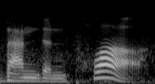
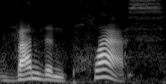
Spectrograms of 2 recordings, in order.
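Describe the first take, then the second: First: The name is given a French-sounding pronunciation. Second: The name is given a Flemish-sounding pronunciation. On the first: It sounds posher. The speaker calls it wrong. "make them sound posher, therefore more French" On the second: It is closer to the original. The speaker calls it right. "it's a Flemish name, so Vanden Plas is at least more authentic"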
